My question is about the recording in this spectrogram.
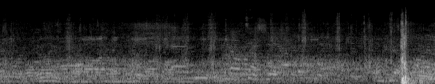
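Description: Quick clicking of a Shadow M 6x6 speedcube's plastic layers being turned fast during a solve, over a steady murmur of voices in a large hall. At the very end comes one sharp knock as the cube is put down and the timer pad is struck to stop it.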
